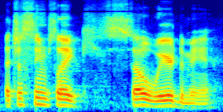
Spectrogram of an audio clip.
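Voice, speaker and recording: A male podcast co-host chatting casually about games. He rambles, jokes, and often backtracks on what he just said, in a voice of ordinary pitch. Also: lively intonation, measured pace, highs cut off. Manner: rambling, jokey, self-correcting. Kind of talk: casual chat.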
